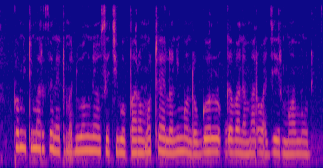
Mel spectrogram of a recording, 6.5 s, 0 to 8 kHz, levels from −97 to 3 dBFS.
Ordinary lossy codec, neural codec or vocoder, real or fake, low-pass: none; none; real; 7.2 kHz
